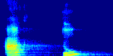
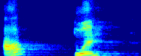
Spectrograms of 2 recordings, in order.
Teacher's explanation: Como está acentuada la U, que es la cerrada, se divide. En cambio, actué, como está acentuada la abierta, va a ser actué, ¿sí? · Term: hiato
